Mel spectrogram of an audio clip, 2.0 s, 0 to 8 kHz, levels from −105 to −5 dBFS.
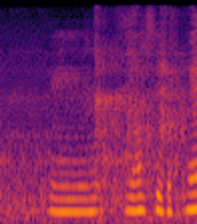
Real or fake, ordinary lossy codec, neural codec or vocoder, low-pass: fake; none; codec, 24 kHz, 1.2 kbps, DualCodec; 7.2 kHz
